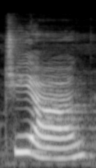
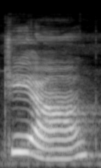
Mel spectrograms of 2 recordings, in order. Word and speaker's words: jiang: The next Pinyin is Jiang, has a pronunciation of Chiang. Repeat after me, Chiang.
